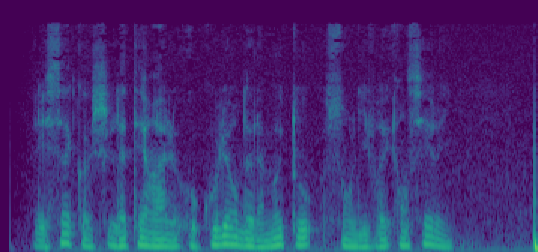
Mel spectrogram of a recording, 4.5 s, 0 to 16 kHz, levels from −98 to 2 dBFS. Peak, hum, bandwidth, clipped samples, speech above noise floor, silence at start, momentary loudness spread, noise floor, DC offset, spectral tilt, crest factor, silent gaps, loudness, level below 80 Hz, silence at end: -18 dBFS; none; 11.5 kHz; under 0.1%; 26 dB; 0.3 s; 7 LU; -65 dBFS; under 0.1%; -7 dB/octave; 22 dB; none; -40 LUFS; -48 dBFS; 0 s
